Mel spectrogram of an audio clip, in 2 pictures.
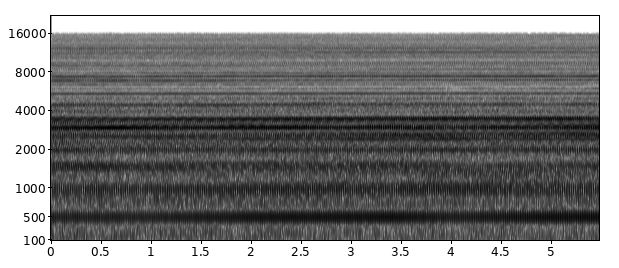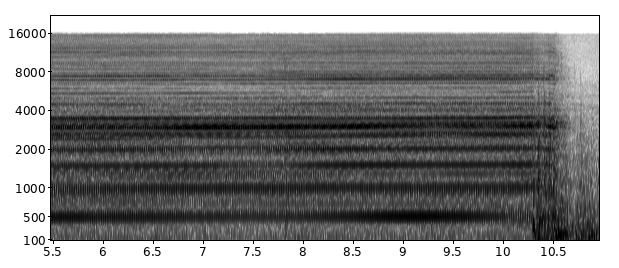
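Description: Electric hydraulic pump of a Moritz 12-foot dump trailer running with a steady whine as it powers the raised dump bed back down.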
